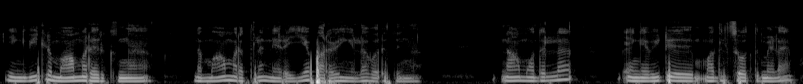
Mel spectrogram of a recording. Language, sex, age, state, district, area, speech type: Tamil, female, 30-45, Tamil Nadu, Coimbatore, urban, spontaneous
